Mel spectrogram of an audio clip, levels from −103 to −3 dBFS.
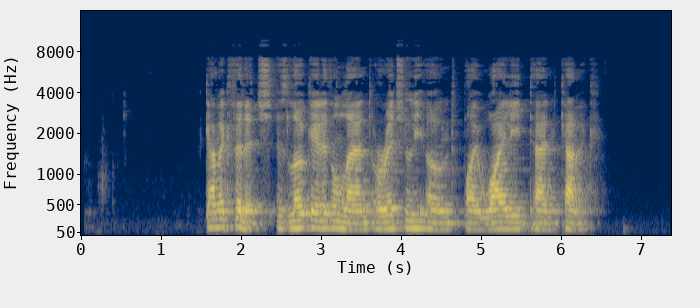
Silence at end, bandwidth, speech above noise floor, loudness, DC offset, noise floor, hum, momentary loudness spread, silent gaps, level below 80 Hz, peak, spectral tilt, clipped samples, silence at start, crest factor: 1 s; 7.6 kHz; 59 dB; -24 LUFS; under 0.1%; -83 dBFS; none; 6 LU; none; -62 dBFS; -6 dBFS; -6.5 dB/octave; under 0.1%; 1.55 s; 20 dB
